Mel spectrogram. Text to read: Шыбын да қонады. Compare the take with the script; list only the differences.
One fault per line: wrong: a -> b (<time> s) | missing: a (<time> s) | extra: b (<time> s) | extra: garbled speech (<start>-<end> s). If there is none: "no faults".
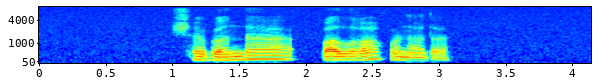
extra: балға (2.2 s)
